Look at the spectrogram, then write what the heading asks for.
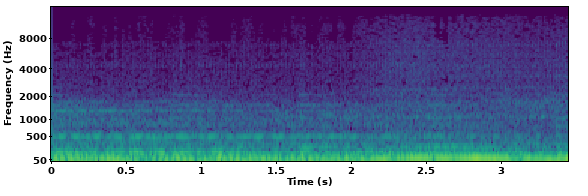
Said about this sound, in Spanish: se subió a su auto y condujo contento hasta Edimburgo.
